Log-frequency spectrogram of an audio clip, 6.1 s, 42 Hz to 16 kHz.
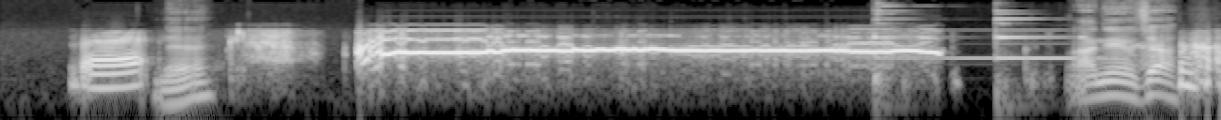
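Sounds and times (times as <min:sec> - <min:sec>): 
speech: 0:00.4 - 0:01.2, 0:05.4 - 0:06.0
person imitating a dog with a whining howl: 0:01.8 - 0:04.4.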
